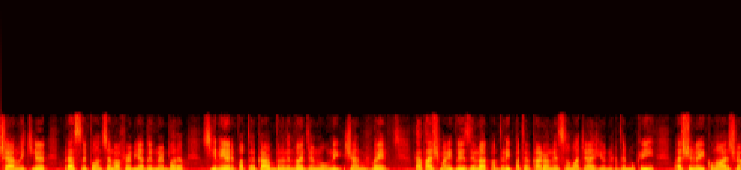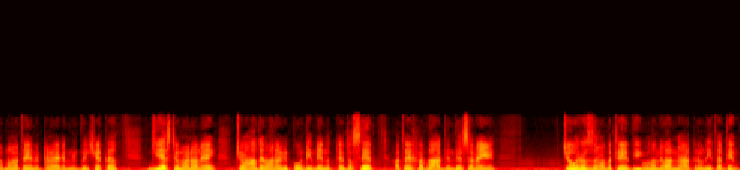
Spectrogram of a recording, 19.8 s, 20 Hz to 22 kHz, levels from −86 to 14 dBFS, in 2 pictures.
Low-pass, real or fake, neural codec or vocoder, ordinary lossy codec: 7.2 kHz; fake; codec, 16 kHz, 0.5 kbps, FreqCodec, larger model; none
